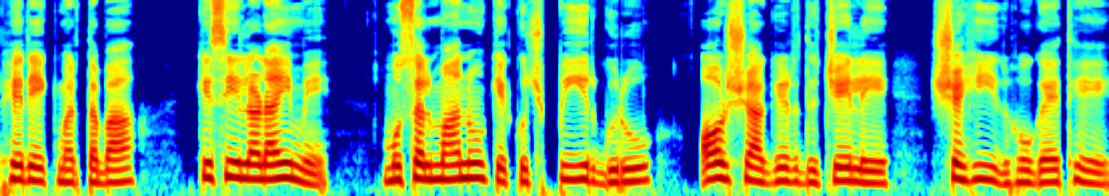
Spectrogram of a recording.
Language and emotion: Urdu, neutral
